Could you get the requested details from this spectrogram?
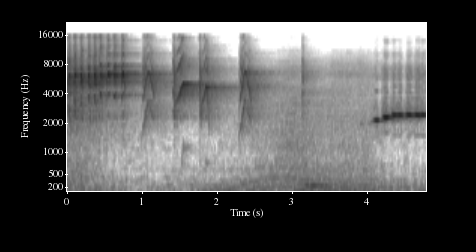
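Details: A White-rumped shama in Indonesia, a promising bird for competition, sings rich, high, varied phrases: a rapid chattering trill, sweeping whistled notes, then a clear rising whistle.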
